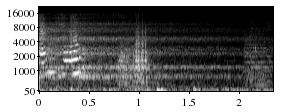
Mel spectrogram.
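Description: A man's short laugh at the start, then a low hum with deep, slow thuds a little over half a second apart.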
